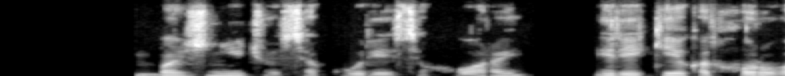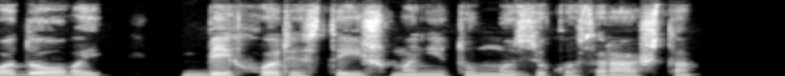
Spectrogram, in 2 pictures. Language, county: Lithuanian, Kaunas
